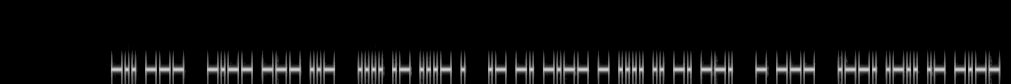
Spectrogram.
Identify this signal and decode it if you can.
Morse code, heard as a keyed tone, about 34 wpm, 700 Hz. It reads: DO YOU HAVE ANYTHING TO PLAY
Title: Sentences from Top 1000 Words 35wpm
